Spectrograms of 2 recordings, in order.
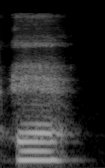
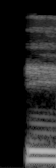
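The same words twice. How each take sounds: First: "E" said as a short open eh; sound of E. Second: "E" said as a long ee; long ee sound. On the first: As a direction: demonstrate "E" as eh, not ee. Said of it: "E được phát âm là". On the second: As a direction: demonstrate "E" as ee, not eh. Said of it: "E chúng mình phát âm là Y dài". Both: Shown as a demonstration.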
